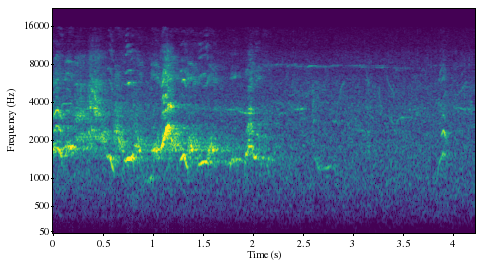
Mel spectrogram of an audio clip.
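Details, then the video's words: White-throated laughingthrushes in a noisy group at Rishikesh: a burst of harsh, squawky chattering notes packed together over the first two seconds, then fading to a few scattered squeaks against a steady background hiss. "White throated laughing thrush"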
